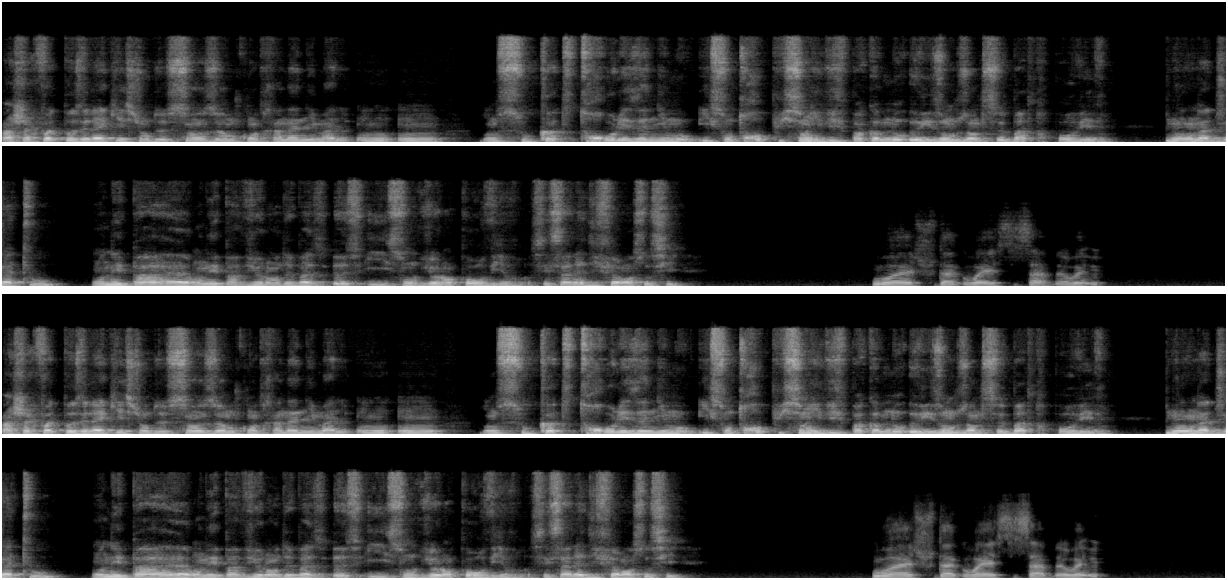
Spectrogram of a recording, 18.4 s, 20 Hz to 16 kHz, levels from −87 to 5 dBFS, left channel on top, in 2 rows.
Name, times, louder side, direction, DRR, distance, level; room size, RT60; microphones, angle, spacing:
voice 1, 0.0-3.3 3.6-8.3 8.7-14.3, right 1 dB, 15° right, 0.7 m, -23 dB
voice 2, 15.7-17.4, right 2 dB, 50° right, 0.8 m, -29 dB
3.8 x 2.6 x 3.2 m
head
